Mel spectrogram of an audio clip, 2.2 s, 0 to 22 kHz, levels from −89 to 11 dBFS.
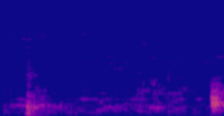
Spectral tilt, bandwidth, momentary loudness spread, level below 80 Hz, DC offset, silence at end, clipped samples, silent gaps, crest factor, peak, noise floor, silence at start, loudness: -7.5 dB/octave; 7.4 kHz; 17 LU; -78 dBFS; under 0.1%; 0 s; under 0.1%; none; 22 dB; -30 dBFS; -71 dBFS; 0.15 s; -55 LUFS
